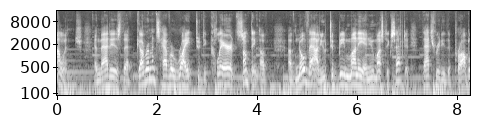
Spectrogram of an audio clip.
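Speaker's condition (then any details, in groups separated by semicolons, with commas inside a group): No condition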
